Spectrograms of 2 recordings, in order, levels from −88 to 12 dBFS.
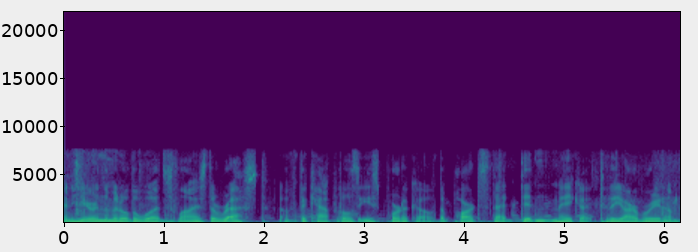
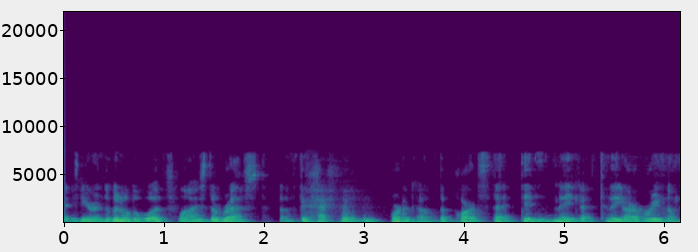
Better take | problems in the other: first | noise reduction (neural mask model DeepFilterNet 3)

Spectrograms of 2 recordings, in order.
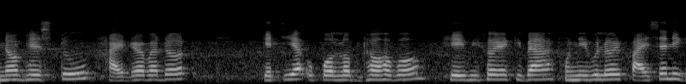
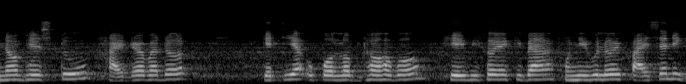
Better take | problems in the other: first | room echo; dies away in 0.5 s

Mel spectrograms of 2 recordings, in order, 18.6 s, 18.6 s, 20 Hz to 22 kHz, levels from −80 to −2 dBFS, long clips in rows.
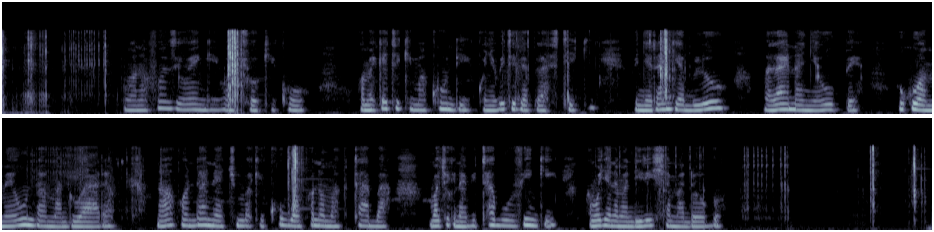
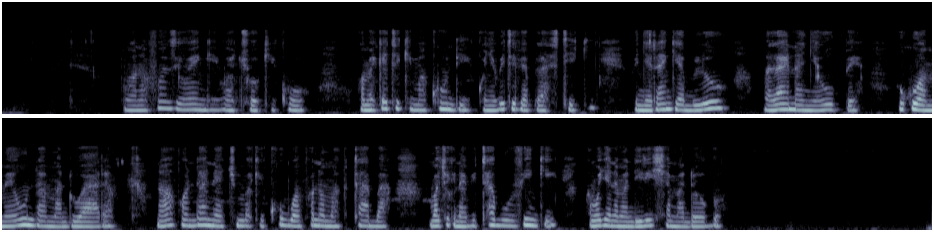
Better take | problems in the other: second | background sound (Camera); 4 dB below the speech

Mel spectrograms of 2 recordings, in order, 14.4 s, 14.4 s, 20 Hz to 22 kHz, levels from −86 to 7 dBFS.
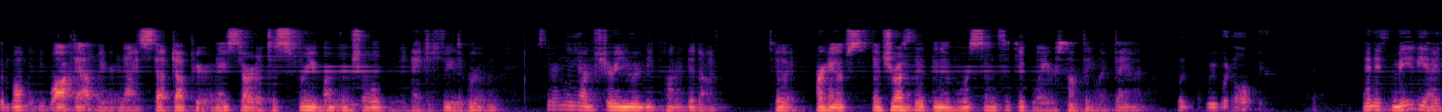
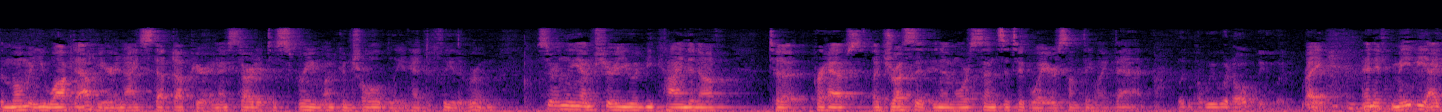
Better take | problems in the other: second | noise reduction (neural mask model DeepFilterNet 3)

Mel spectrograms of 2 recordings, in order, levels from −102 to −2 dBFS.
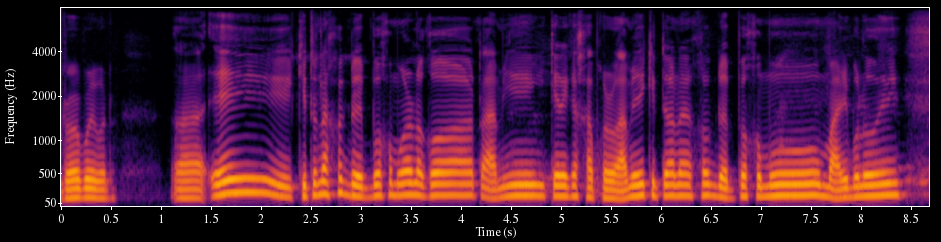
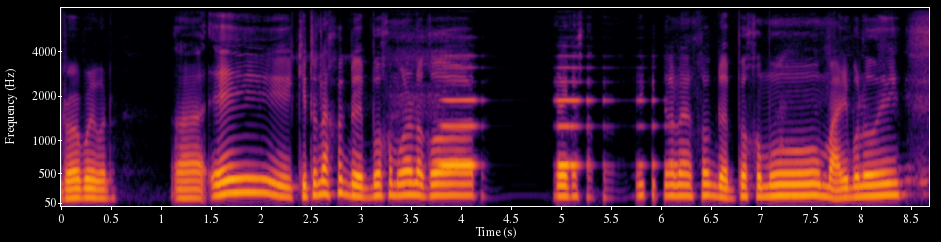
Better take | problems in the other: first | noise reduction (neural mask model RNNoise)

